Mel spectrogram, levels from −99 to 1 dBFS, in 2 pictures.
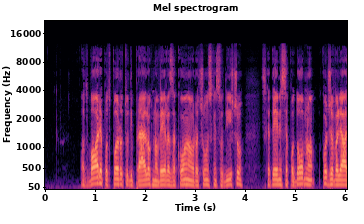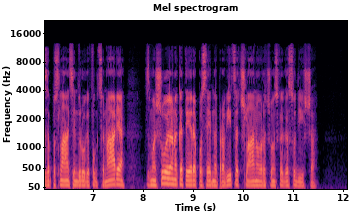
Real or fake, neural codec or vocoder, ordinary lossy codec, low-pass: real; none; AAC, 32 kbps; 19.8 kHz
